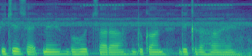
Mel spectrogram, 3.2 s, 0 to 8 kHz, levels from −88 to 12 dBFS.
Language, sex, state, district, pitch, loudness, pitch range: Hindi, male, Arunachal Pradesh, Lower Dibang Valley, 120 Hz, -15 LUFS, 115-125 Hz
